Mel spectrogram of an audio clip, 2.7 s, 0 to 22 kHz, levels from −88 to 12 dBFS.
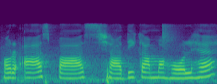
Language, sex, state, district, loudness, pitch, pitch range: Hindi, female, Punjab, Fazilka, -12 LUFS, 215 Hz, 200-225 Hz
